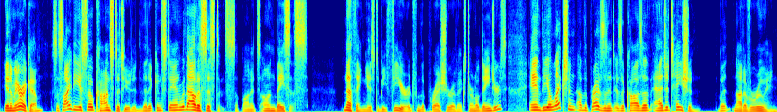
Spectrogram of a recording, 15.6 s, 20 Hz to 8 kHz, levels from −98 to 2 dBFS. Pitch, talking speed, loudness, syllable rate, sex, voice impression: 155 Hz, 160 wpm, -19 LUFS, 5.2 syllables/s, male, very masculine, middle-aged, thick, slightly muffled, sincere, friendly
